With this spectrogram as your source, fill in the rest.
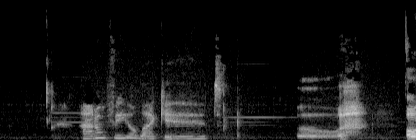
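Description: A young woman speaks playfully and expressively close by.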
